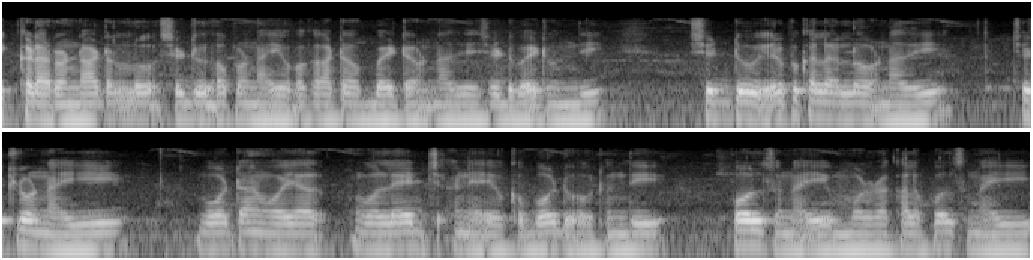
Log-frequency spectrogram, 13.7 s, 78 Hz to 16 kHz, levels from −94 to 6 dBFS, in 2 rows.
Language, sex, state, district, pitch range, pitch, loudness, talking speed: Telugu, male, Karnataka, Raichur, 110-120 Hz, 115 Hz, -22 LUFS, 145 wpm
